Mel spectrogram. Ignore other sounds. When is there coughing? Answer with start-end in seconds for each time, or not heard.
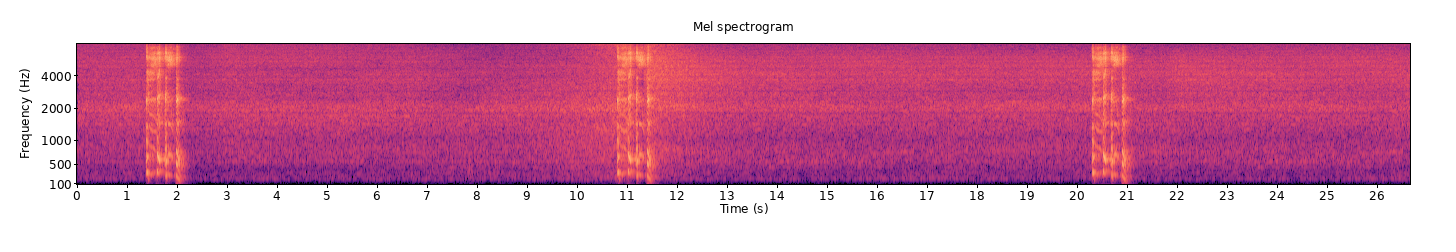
1.4-2.1, 10.8-11.6, 20.2-21.1.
